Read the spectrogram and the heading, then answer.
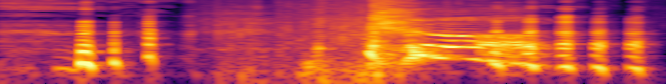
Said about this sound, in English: Oh, God, I'm going to sneeze.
